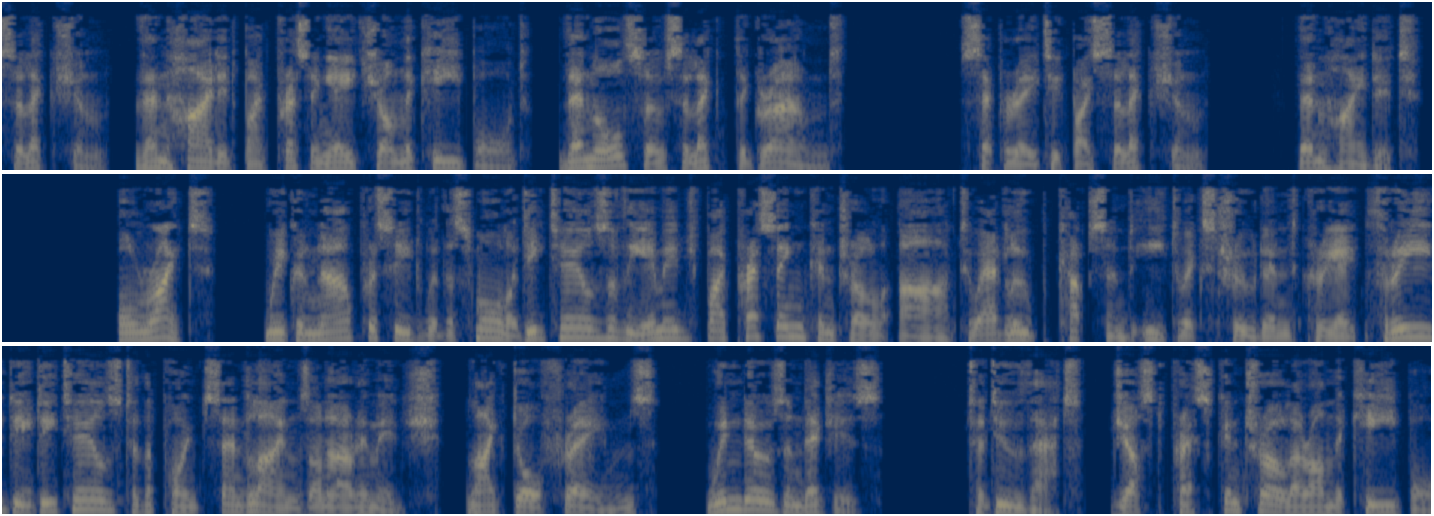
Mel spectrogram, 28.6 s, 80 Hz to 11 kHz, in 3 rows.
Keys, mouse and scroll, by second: 0.0 Tab, 1.2 Tab, 2.9 h, 4.6 n, 6.8 p, 9.6 click, 10.8 middle click, 11.1 click, 11.3 middle click, 11.9 shift+middle click, 12.4-13.6 shift+middle drag, 13.9 ctrl+r, 15.5 shift+click, 16.1 ctrl+r, 17.8 shift+click, 18.0 middle click, 18.1 click, 18.3 middle click, 18.7 ctrl+r, 20.9 KP_1, 21.9 a, 22.2 ctrl+r, 23.6 shift+middle click, 24.3 middle click, 25.0 ctrl+z, 25.1 ctrl+z, 25.8 a, 26.0 middle click, 26.4 shift+middle click, 27.2 ctrl+r.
